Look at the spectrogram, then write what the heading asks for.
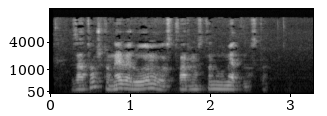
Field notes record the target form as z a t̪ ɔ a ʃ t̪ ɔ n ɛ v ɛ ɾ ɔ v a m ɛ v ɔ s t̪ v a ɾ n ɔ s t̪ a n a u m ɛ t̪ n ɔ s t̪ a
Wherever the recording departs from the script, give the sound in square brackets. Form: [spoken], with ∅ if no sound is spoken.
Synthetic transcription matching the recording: z a t̪ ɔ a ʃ t̪ ɔ n ɛ v ɛ ɾ [u] v a m ɛ v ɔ s t̪ v a ɾ n ɔ s t̪ a n a u m ɛ t̪ n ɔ s t̪ a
